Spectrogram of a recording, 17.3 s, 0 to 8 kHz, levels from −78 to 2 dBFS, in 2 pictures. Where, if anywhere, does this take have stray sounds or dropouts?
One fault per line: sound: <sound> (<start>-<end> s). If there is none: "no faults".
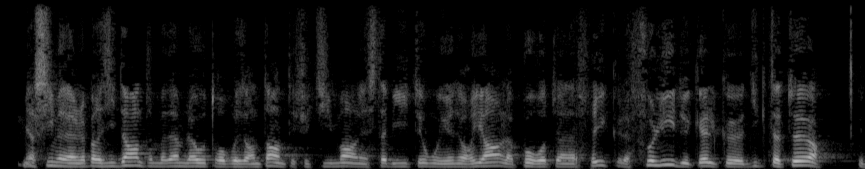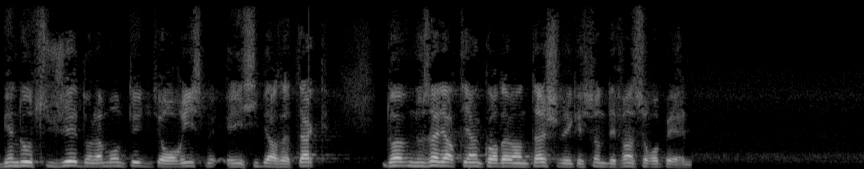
no faults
